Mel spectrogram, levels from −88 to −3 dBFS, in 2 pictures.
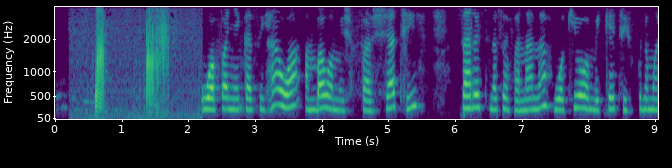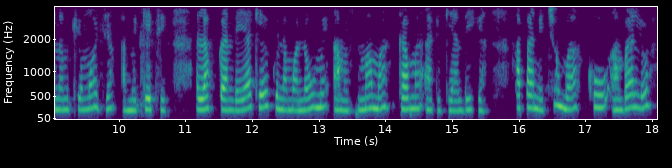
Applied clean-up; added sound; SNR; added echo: none; Fart; 2 dB; none.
